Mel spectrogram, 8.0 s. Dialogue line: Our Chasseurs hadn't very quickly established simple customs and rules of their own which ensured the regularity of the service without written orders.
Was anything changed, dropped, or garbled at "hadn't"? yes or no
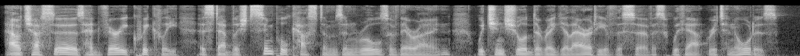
yes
